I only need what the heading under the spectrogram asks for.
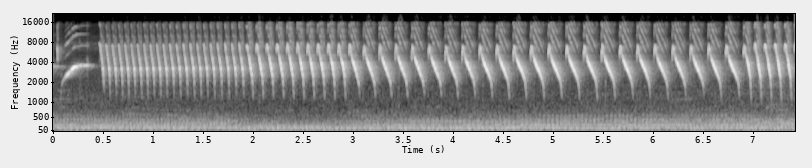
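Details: Canary in long, vigorous training song used to teach canaries to sing: a rapid trill of descending sweeps, very fast at first, then steadier at about two notes per second, high and bright throughout.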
